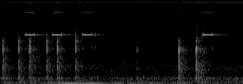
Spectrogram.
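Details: Programmable electronic load testing a quality 2 m USB 3.0 extension near 1.1–1.2 A: short high beeps in threes with clicks, undervoltage cutoff alarm at its limit; rated 0.9 A, it delivered 1.3 A.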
